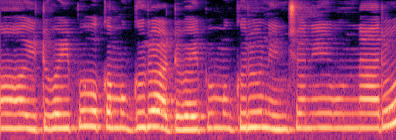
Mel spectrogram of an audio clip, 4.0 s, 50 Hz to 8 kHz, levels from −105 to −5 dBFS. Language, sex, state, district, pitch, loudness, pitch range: Telugu, female, Andhra Pradesh, Anantapur, 305 Hz, -14 LUFS, 300-315 Hz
